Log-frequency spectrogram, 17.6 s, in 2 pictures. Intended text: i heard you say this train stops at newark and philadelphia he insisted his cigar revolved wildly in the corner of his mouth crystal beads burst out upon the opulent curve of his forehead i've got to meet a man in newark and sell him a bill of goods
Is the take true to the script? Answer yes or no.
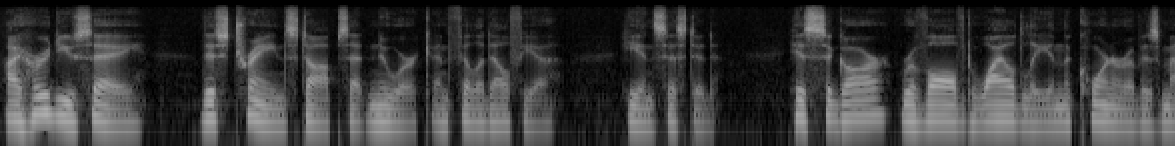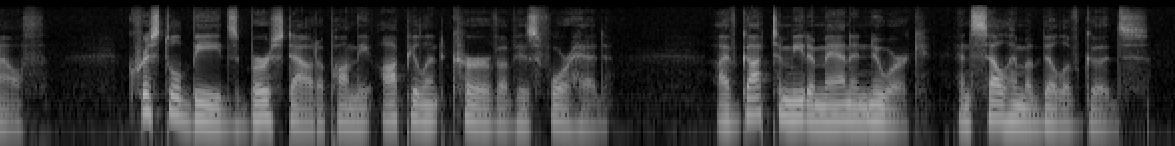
yes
